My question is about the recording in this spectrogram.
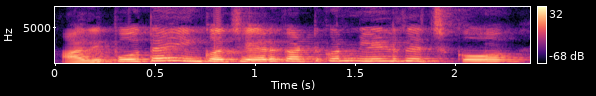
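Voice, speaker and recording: A sensible mother figure who scolds gently but firmly, as a woman storyteller puts her on. The voice rides noticeably higher than the narration, fond and matter-of-fact. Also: fairly quick, close to an everyday voice. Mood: kindly scolding. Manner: affectionate scolding tone. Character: caring older mother, kindly scolding and sensible.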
